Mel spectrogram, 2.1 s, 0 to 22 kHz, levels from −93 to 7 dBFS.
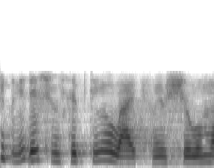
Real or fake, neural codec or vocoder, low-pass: fake; codec, 16 kHz, 1 kbps, FunCodec, trained on LibriTTS, 50 frames a second; 3.6 kHz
